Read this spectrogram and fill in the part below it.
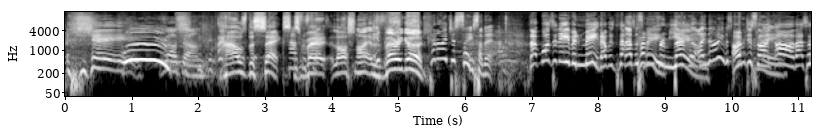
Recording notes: live at The Phenic Arts Club in London.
